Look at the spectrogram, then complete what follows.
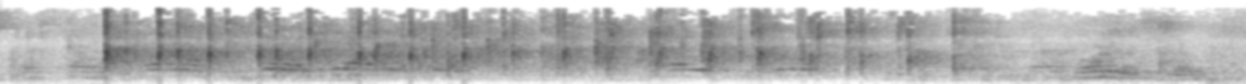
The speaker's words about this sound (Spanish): Un aplauso.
